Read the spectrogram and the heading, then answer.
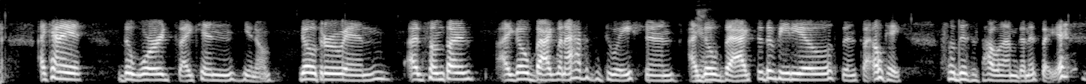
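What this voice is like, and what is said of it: Light non-native English accent. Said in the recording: “I would not qualify you as a heavy accent. Not even close. ... I can tell that it's your second language, but you're very fluid”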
